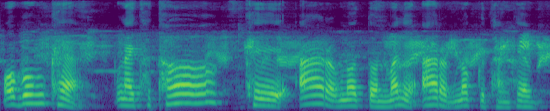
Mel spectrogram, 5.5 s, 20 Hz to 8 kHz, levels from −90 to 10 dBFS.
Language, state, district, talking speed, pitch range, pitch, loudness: Kokborok, Tripura, West Tripura, 100 wpm, 165-230 Hz, 180 Hz, -16 LUFS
